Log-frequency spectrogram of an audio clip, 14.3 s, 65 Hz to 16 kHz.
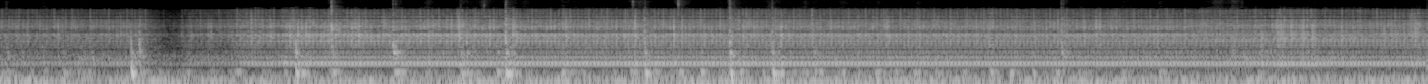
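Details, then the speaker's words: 1949 Packard Bell AA5 Model 100A countertop radio on a variac, slowly brought up to about 90 V during restoration power-up: faint steady hum with scattered crackles and pops through the speaker as the set warms; crackling taken as a good sign. "So let's turn it up a bit more. Give it about 90. And I've got crackling. That's good."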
